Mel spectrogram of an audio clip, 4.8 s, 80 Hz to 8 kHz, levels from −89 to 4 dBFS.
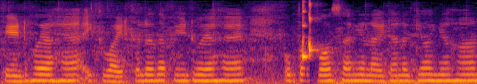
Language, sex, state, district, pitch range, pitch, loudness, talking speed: Punjabi, female, Punjab, Fazilka, 200-210 Hz, 205 Hz, -20 LUFS, 215 wpm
